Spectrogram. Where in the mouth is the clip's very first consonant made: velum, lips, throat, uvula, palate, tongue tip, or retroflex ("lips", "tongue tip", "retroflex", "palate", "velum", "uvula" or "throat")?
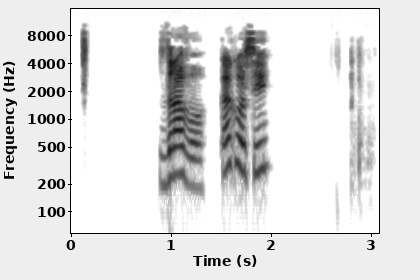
tongue tip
